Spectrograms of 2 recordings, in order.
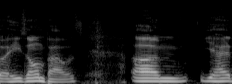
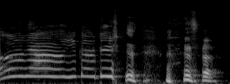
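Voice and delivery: bad cartoon villain voice, very high and slow; 4 dB quieter than usual. Recounting a story about a pale wizard, in a bad impression of him. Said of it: "That's my bad impression of him".

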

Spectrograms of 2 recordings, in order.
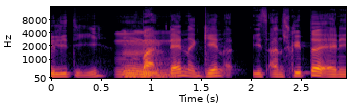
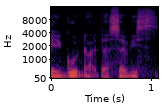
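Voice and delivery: hushed, quiet whisper; 6 semitones lower, 12 dB quieter than usual. Acting out a crude question from friends: put-on after hours voice. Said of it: "your voice changed also".

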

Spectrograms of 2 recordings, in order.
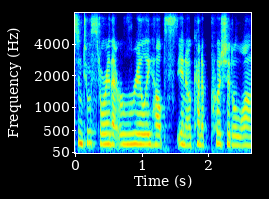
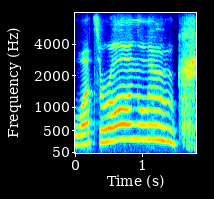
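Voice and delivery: very strong, big projecting voice, pitched up; 5 semitones higher, 4 dB louder than usual. Complaining about a game character's voice, imitating Van's very strong voice. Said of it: "It's a very strong voice, but it just sounds like".

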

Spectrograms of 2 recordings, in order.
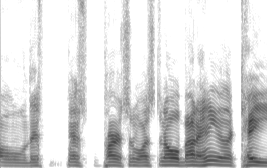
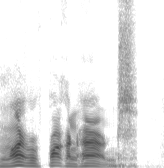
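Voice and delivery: mock drunken mumbling, lower; 4 semitones lower than usual. A speaker describes the listener walking past a drunk man, imitating a drunk mumble. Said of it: "the drunk dude who's like mumbles like".

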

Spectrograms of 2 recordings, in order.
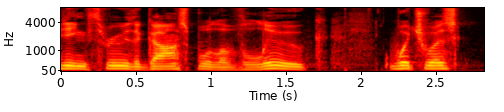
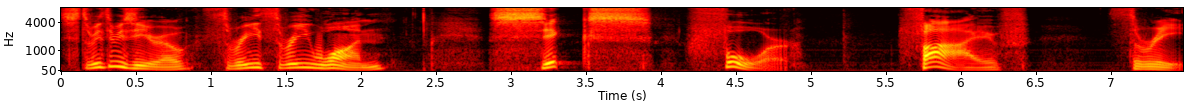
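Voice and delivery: really slow, deliberate, carefully spaced, unhurried delivery; 2 semitones higher than usual. Giving listeners a phone number for submitting questions: said really slow. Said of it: "I said that really slow".

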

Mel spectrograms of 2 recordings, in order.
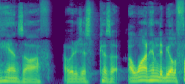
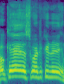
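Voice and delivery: put-on, very high-pitched yell; 3 dB louder than usual. A dad retelling instructing his scared son over a running motor: retelling yelling over a motor. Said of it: "I'm yelling over the motor".

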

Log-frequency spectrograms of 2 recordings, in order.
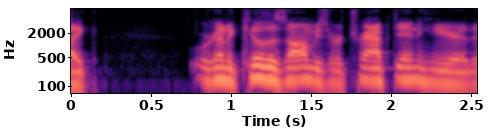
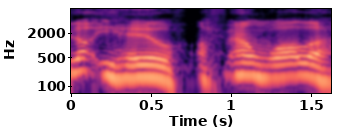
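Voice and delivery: loud, belted-out exclamation in a Scottish accent; 4 semitones higher, 6 dB louder than usual. Reading a line from the character Boomer, second attempt at the voice: Boomer in a Scottish accent. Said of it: "That's more Scottish".

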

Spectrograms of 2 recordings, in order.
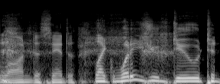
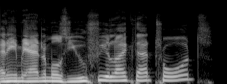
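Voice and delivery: fake British accent, higher pitch; 5 semitones higher than usual. Rereading a newspaper writer's post aloud after saying it needs a British accent: put-on British accent. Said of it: "read with a British accent".

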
